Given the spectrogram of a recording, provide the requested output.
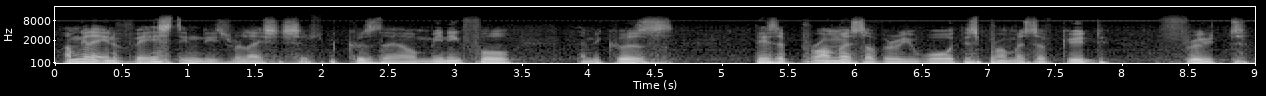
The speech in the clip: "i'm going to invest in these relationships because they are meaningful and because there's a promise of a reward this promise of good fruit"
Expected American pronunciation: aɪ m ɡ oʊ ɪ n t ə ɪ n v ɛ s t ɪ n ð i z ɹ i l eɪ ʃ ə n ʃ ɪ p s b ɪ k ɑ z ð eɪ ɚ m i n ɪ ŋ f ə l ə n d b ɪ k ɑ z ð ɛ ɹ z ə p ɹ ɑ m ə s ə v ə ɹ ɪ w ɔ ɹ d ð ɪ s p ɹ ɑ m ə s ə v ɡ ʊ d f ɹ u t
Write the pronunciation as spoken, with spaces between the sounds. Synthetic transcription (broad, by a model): aɪ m ɡ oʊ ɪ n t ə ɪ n v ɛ s t ɪ n ð i z ɹ i l eɪ ʃ ə n ʃ ɪ p s b ɪ k ɑ z ð eɪ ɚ m i n ɪ ŋ f ə l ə n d b ɪ k ɑ z ð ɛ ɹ z ə p ɹ ɑ m ə s ə v ə ɹ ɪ w ɔ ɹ d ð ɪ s p ɹ ɑ m ə s ə v ɡ ʊ d f ɹ u t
